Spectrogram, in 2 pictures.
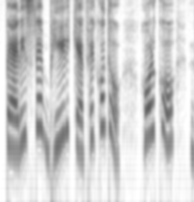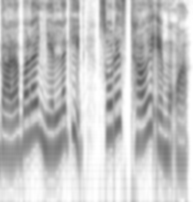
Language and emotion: Santali, happy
